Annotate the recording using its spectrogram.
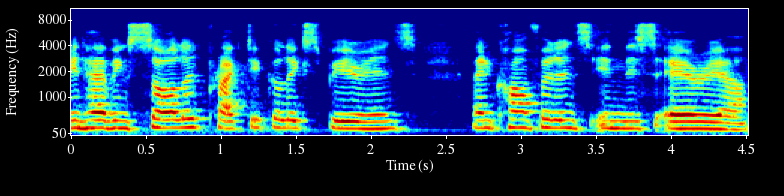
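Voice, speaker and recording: With an Australian accent, a woman speaks at a moderate pace and medium pitch, her intonation monotone and flat. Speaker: English teacher. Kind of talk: self-introduction read to camera.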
